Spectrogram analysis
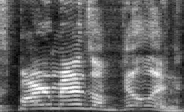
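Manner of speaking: high mock-outraged accusation; ranting TV pundit. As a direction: chime in like a shouty TV host. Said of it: "this guy shouts off crazy stuff".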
